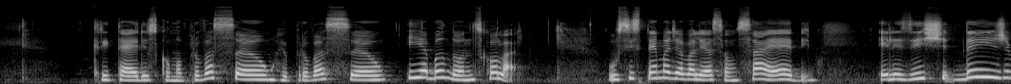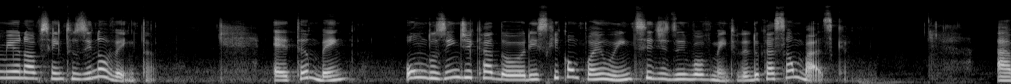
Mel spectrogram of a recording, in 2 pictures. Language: Portuguese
